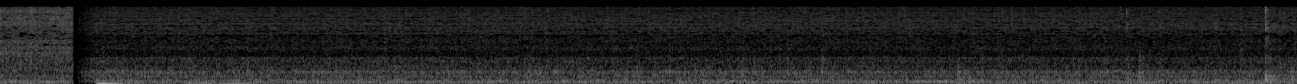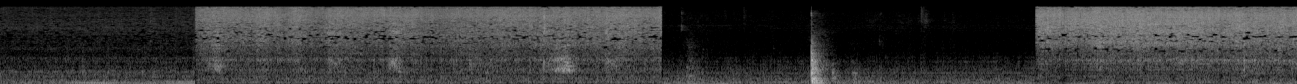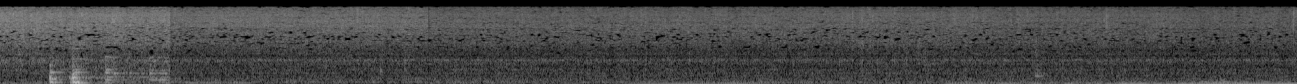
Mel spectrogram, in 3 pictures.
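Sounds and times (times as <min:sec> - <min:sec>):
meat frying sizzle: 0:00.0 - 0:19.6, 0:23.3 - 0:38.9
water boiling hiss: 0:00.0 - 0:19.6, 0:23.3 - 0:38.9
sharp knock on pan: 0:26.4 - 0:27.6.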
